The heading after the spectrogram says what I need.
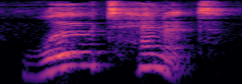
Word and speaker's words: lieutenant: as for this word until you can show me where the f is in it i think we're justified in pronouncing it lieutenant even though i realized to the british that may sound like the tenet of a loo we americans don't use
